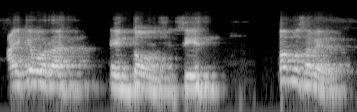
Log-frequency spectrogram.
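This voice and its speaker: Animated teacher, slow and lively. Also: male voice, sits high, echoey room, low-quality recording. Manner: playful, animated teacherly questioning. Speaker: English teacher. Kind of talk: classroom lesson.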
